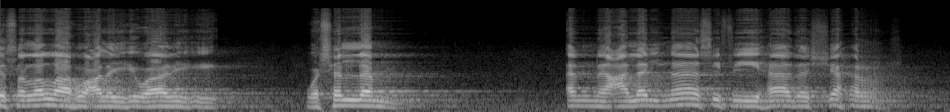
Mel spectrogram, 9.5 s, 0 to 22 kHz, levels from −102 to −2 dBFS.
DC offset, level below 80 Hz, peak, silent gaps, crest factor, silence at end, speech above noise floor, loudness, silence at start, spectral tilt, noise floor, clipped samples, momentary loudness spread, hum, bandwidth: under 0.1%; -72 dBFS; -22 dBFS; none; 14 dB; 0.35 s; 31 dB; -35 LUFS; 0 s; -5 dB/octave; -66 dBFS; under 0.1%; 16 LU; none; 17 kHz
